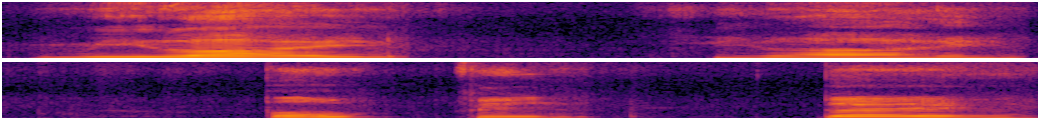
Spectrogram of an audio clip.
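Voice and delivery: the cat trailing off through nonsense rhymes; Cat rhyming. Retold or imitated. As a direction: reach for rhymes like a storybook cat. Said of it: "Cat would do the usual rhyming, like in the movie".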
